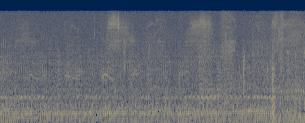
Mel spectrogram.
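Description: Boat's outboard motor idling steadily while it holds the boat against the river current, with a light knock near the end.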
